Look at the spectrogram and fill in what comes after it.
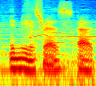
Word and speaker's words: In Medias Res: Is it In Medias Res? – It's Latin, so there is actually no wrong way to say it, because I think you're just supposed to say it phonetically.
